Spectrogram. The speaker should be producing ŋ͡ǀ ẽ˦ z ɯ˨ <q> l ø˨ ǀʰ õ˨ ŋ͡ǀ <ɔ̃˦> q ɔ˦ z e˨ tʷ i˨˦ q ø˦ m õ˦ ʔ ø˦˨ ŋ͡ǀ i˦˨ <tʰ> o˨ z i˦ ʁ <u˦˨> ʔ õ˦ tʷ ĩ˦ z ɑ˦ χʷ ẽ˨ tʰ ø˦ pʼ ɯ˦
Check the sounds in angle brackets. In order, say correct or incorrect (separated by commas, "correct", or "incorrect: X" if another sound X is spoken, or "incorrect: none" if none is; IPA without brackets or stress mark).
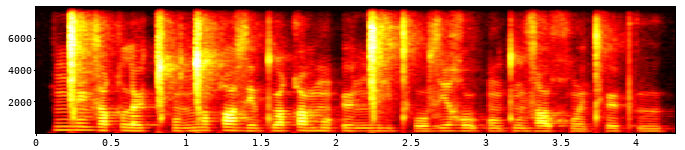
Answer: correct, correct, correct, incorrect: u˦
